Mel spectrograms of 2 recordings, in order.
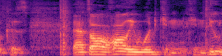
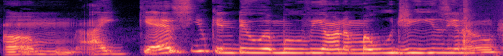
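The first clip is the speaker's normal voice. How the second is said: slow, high, doubtful put-on voice; doubtful shrug; 9 semitones higher, slower than usual. Telling viewers about the Emoji Movie, mildly doubtful. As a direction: drag it out like you're not convinced. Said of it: "I was like".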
